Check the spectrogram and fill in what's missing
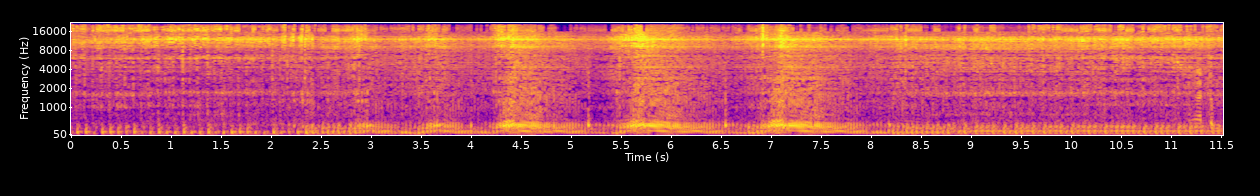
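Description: Motorcycle fitted with a 40cm AWR aftermarket exhaust revving from a steady idle, three throttle blips rising and falling over a continuous low, fairly muffled engine drone, loud and close.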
